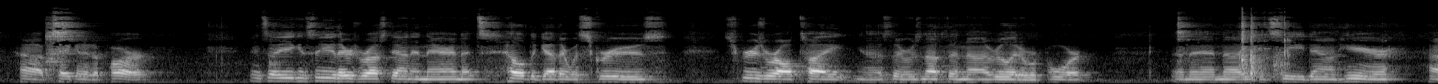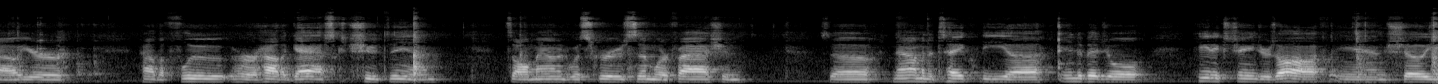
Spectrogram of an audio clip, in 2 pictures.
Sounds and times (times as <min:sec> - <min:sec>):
Inside, small room: 0:00.0 - 0:28.7
Speech: 0:00.2 - 0:01.6, 0:02.5 - 0:11.0, 0:11.7 - 0:15.2, 0:15.8 - 0:18.8, 0:19.4 - 0:21.9, 0:22.6 - 0:28.7.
